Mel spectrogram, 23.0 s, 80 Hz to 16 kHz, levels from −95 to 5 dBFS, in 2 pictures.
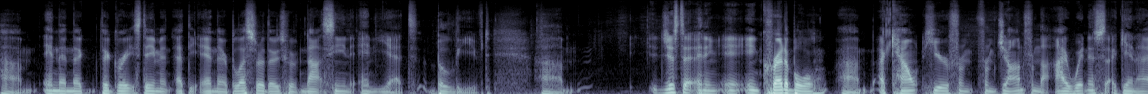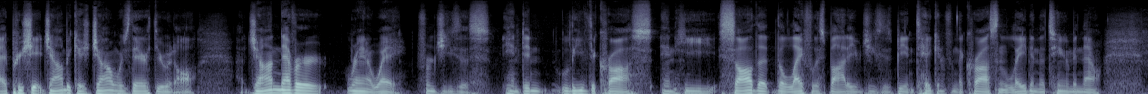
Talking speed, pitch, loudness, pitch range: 205 wpm, 100 Hz, -26 LUFS, 95-110 Hz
